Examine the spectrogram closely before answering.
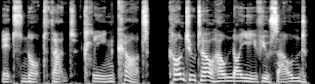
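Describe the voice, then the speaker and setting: A man voicing a calm, firm, dismissive male pirate lieutenant. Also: mid-range voice, slow pace, no room sound, studio quality. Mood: cold.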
